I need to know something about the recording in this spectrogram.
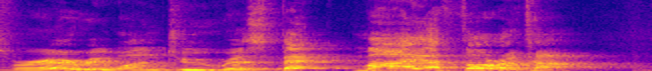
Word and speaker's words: Authoritah: One of his famous sayings in South Park is, "Respect my authority," which he pronounces Authoritah.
